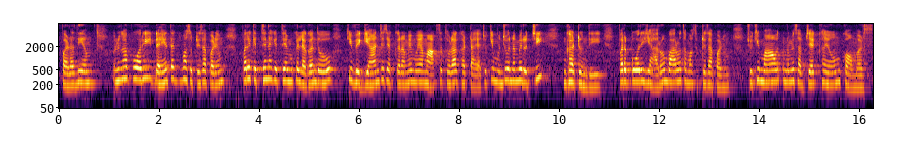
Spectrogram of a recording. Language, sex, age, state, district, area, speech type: Sindhi, female, 18-30, Madhya Pradesh, Katni, rural, spontaneous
